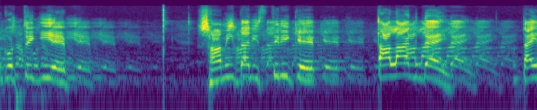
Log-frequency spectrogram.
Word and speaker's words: তলাক: গিয়ে স্বামী তার স্ত্রীকে তালাক দেয় তাই না আরে ভাই বলুন না শব্দটা কিন্তু তালাক নয় শব্দটা তালাক বলবেন না কেউ শব্দটা হলো তলাক কি বললাম তলাক ওর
